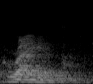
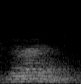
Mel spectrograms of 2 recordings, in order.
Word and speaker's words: Graham: Now, just pronunciation of that name, that H is silent. Graham. Graham.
